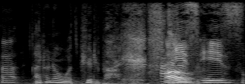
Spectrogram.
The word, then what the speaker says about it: PewDiePie: If PewDiePie, how is it, PewDiePie, right? PewDiePie. That's how you pronounce it.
